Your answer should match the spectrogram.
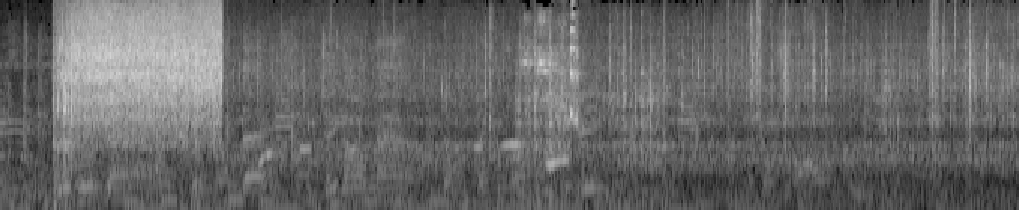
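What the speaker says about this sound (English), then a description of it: "You guys excited for the sizzle?" Beef is cooked in a pan at a roadside stop. A loud burst of sizzle opens the scene, then frying crackles continue while voices talk over it.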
